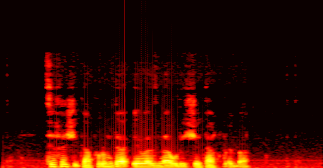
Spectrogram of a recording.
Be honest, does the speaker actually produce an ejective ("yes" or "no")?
no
